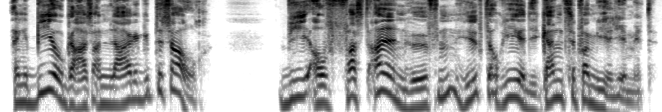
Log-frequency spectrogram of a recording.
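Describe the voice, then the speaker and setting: Husky-voiced man narrating a children's story. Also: mid-range voice, darkish tone, dry recording, clean studio sound.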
